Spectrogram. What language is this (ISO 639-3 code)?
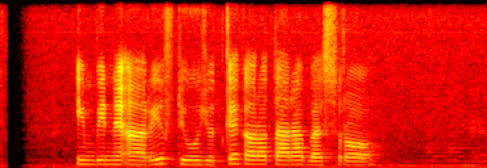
jav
